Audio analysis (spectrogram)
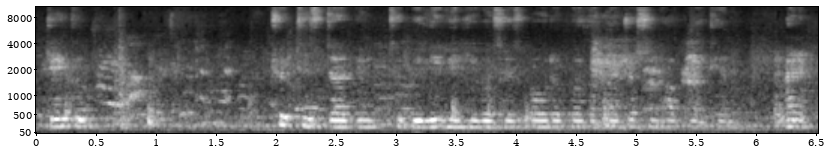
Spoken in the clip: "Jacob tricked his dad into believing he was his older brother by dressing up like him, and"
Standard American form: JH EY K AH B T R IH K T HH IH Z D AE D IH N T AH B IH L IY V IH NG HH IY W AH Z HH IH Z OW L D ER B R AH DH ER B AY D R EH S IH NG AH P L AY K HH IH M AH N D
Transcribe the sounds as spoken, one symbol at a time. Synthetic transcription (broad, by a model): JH EY K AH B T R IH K T HH IH Z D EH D IH N T AH B IH L IY V IH NG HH IY W AH Z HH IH Z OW D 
